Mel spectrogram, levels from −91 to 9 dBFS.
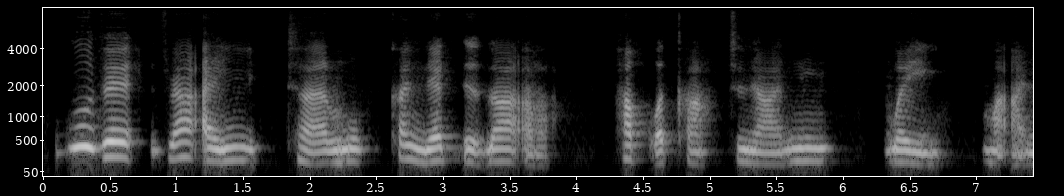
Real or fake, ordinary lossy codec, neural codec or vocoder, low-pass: fake; none; codec, 16 kHz, 0.5 kbps, FunCodec, trained on Chinese and English, 25 frames a second; none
